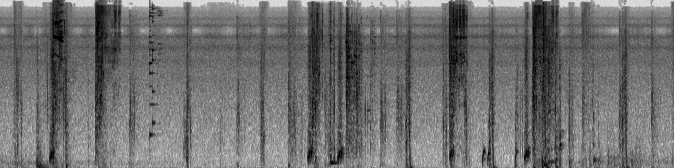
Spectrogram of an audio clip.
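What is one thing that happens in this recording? Short video game sound effects pop, thud and crack in quick bursts.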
